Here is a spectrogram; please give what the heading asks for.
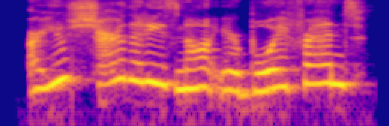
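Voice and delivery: put-on loud, high child-like stage whisper. Voicing a child asking about a boyfriend: loud kid stage whisper. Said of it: "whispers, you know that, like, super loud, like, kid trying to whisper".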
